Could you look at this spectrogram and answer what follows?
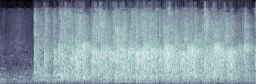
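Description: A crowd at a Brissac versus La Charité sports event bursts into applause after a brief quiet moment, sustained and loud for a few seconds.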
